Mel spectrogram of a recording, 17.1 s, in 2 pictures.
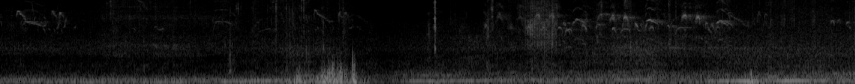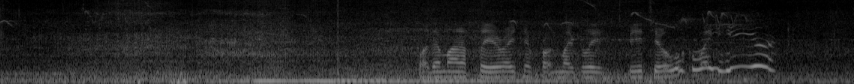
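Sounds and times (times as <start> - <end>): birds chirping: 0.0 - 10.0, 12.8 - 16.3.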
